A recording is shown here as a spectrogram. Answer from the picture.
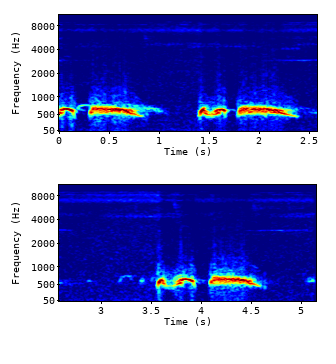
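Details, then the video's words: Spotted dove calling its companions vigorously, used by hunters as a lure. Three loud phrases come about two seconds apart, each a short double coo followed by a longer, falling, hollow coo. "Suara burung tekukur Gacor memangil temannya"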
